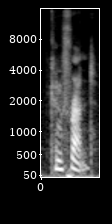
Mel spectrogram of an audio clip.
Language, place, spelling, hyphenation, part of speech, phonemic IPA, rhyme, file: English, California, confront, con‧front, verb, /kənˈfɹʌnt/, -ʌnt, En-us-confront.ogg
- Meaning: 1. To stand or meet facing, especially in competition, hostility or defiance; to come face to face with 2. To deal with 3. To bring someone face to face with something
